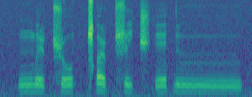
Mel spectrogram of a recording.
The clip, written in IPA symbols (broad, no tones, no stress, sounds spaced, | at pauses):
ŋ͡m e ʈ͡ʂ o ǁ ʌ ʈ͡ʂ i t͡ʃʼ e ɗ ɯː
